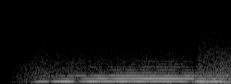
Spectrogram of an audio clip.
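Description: A deep, steady horn-like tone comes in just after the start and holds, opening the soundtrack of a car commercial.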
